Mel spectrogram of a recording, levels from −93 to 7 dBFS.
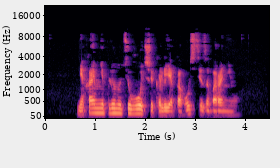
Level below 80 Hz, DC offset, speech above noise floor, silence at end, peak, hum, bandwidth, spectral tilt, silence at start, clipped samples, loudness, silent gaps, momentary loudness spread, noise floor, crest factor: -58 dBFS; under 0.1%; 56 dB; 0.65 s; 0 dBFS; none; 9.4 kHz; -5 dB/octave; 0.65 s; under 0.1%; -18 LUFS; none; 7 LU; -74 dBFS; 18 dB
